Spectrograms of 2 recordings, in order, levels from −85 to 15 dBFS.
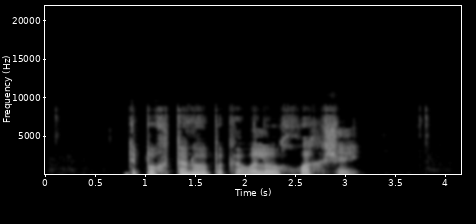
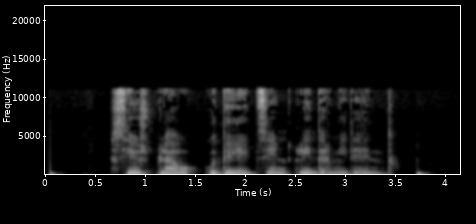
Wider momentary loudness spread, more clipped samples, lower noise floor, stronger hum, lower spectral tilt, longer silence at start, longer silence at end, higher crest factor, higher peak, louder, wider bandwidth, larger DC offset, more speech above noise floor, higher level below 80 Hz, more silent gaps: second, 11 LU vs 18 LU; neither; first, -82 dBFS vs -72 dBFS; neither; first, -5 dB/octave vs -3.5 dB/octave; first, 0.8 s vs 0.05 s; first, 1.05 s vs 0.4 s; about the same, 22 dB vs 26 dB; about the same, -4 dBFS vs -2 dBFS; about the same, -26 LUFS vs -25 LUFS; second, 9.4 kHz vs 12 kHz; neither; first, 57 dB vs 45 dB; about the same, -58 dBFS vs -56 dBFS; neither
